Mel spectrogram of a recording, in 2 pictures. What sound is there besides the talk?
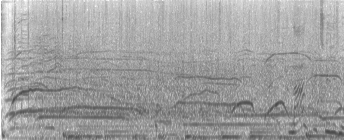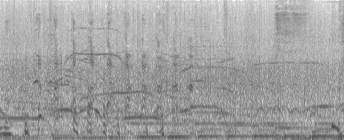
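cheering and applause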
